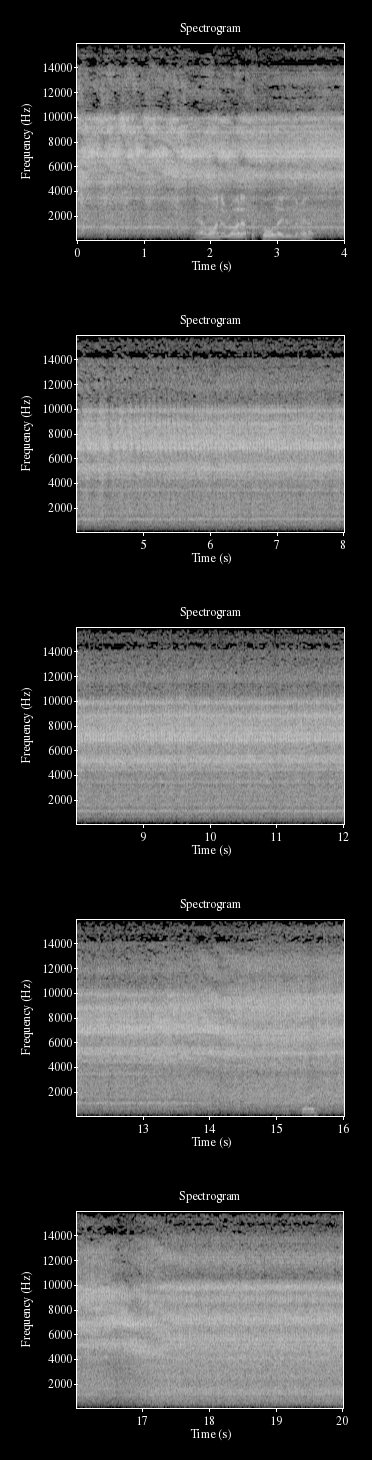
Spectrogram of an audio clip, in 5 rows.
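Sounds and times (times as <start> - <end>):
small fan whirring: 0.0 - 6.6, 13.0 - 20.0.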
